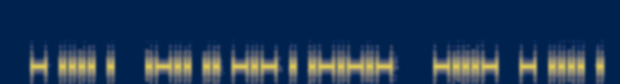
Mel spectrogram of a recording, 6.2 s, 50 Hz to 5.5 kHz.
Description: Morse code, heard as a keyed tone, about 25 wpm, 600 Hz. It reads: THE LIKE. <BT> THE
